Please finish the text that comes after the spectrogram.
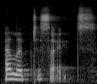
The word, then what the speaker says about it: elliptocytes: consists of two Greek Parts elliptocytes am I pronouncing this correctly ellip toyes elliptocytes yes e l l i p t o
